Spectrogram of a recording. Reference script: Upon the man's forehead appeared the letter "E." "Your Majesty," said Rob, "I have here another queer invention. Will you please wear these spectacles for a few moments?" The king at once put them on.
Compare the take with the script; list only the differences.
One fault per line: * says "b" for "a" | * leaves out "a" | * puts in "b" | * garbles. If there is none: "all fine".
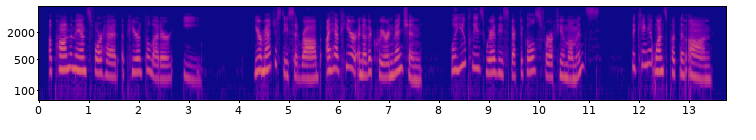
all fine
